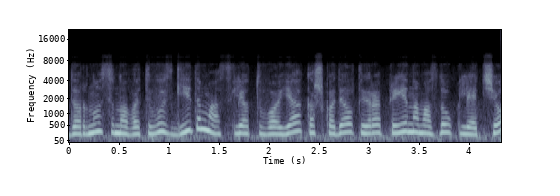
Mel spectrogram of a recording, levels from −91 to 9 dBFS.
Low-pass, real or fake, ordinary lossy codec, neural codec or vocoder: 7.2 kHz; real; Opus, 16 kbps; none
